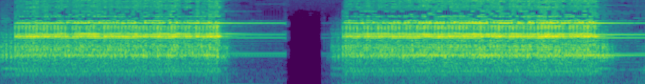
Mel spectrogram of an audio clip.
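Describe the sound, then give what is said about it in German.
A telephone rings twice before reaching the answering machine of Nobby und Ebi, each ring a loud, buzzy electronic trill lasting under two seconds, separated by a short silent gap. No voices are heard. “Hier ist der Anrufbeantworter von Nobby und Ebi.”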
